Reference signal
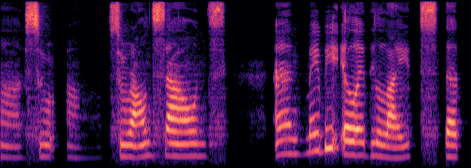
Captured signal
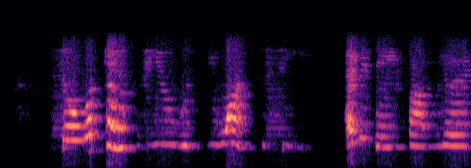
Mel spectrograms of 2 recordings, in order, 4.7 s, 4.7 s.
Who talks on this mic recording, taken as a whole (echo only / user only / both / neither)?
user only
